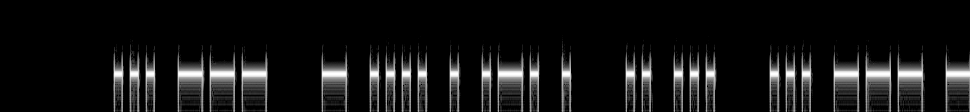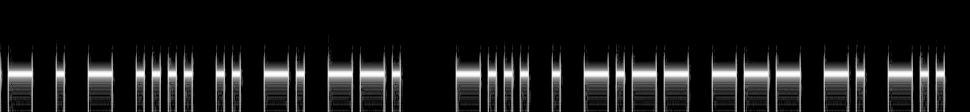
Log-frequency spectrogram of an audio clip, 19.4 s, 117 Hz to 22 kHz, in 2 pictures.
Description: Morse code, heard as a keyed tone, about 14 wpm, 700 Hz. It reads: SO THERE IS SOMETHING BEYOND
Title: Sentences from Top 1500 Words 15wpm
